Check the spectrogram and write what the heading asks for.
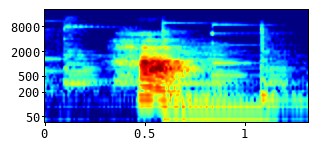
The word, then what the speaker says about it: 하: Anyang is followed by ha, which is composed of hyut and a, which is literally pronounced identical to ha.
